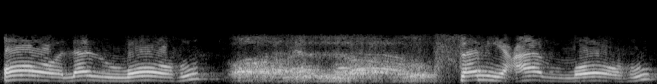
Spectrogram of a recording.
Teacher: اللہ سے پہلے زبر یا پیش ہو تو لفظ اللہ کے لام کو پر پڑیں گے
